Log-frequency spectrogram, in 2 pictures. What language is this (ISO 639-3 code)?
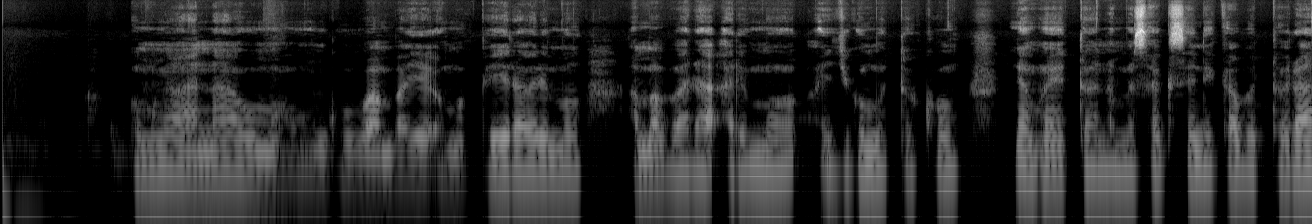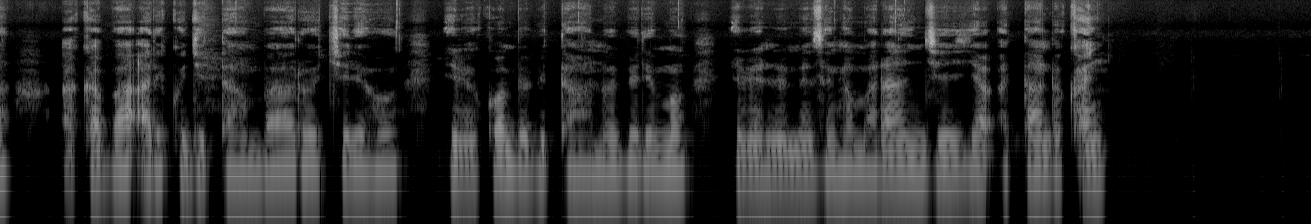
kin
